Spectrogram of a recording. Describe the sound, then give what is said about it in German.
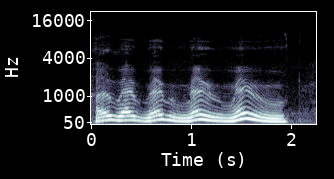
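A voice imitates wind whistling through, with a sustained 'oooh' that rises and falls in pitch in slow waves for about two seconds, then stops abruptly. “Der Wind. Uh, uh, so durchpfeift.”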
